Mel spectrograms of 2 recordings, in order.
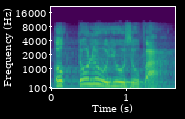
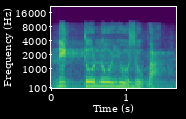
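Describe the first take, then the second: First: The first word begins with a vowel. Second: The first word begins with an n sound. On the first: The verse is read starting fresh after a stop. The speaker calls it right. "Jadi uktulu yusufa" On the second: The verse is read as linked to the previous one. The speaker calls it wrong. "Janganlah dibaca niktulu yusufa. Itu kan salah"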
